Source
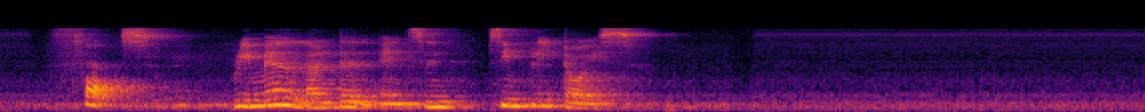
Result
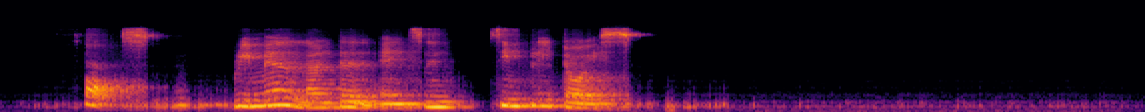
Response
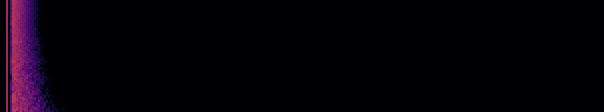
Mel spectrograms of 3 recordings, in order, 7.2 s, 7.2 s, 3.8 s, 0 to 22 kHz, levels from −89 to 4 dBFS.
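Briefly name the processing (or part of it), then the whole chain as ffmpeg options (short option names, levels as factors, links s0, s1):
voice memo with heavy noise removal: -af "anlmdn=39.8,dynaudnorm=f=100:g=5:m=3.76,volume=0.891"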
